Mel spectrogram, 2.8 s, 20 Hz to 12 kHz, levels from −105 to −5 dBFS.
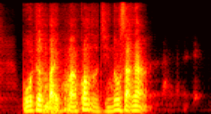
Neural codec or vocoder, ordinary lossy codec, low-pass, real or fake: codec, 16 kHz in and 24 kHz out, 0.9 kbps, LongCat-Audio-Codec, four codebook decoder; MP3, 96 kbps; 10.8 kHz; fake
